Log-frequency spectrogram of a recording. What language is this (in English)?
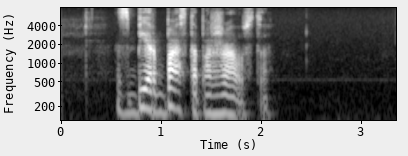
Russian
